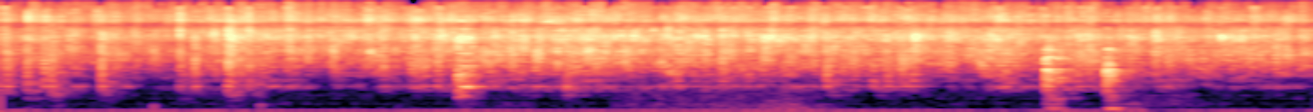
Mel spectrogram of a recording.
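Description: Mustard seeds, fenugreek and curry leaves frying in hot oil give a steady, close sizzle with a few sharp pops and crackles scattered through, with no voices.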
